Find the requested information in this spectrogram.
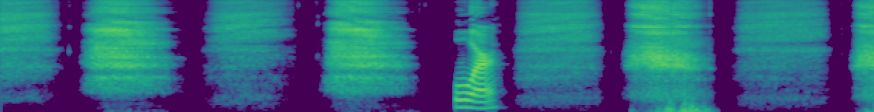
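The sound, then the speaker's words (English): Breathwork pattern of repeated inhales through the nose and exhales out through the mouth, several airy breaths in a steady alternating rhythm with short pauses between them and a single spoken word midway. “As you're doing this breath pattern, okay, and again, in through the nose, out through the mouth, it can be an open mouth or a pierced lip, closed mouth. So it sounds like this.”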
